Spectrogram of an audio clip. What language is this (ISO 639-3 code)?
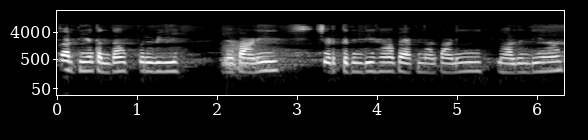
pan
